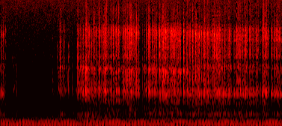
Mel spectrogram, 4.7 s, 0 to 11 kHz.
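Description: Long nails tap and scratch the smooth back of a pink silicone facial cleansing brush pad held close to a microphone. After about a second of faint, steady low hum, a dense, bright scratching rustle sets in and continues at an even level through the end, with a tonal edge near 950 Hz.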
